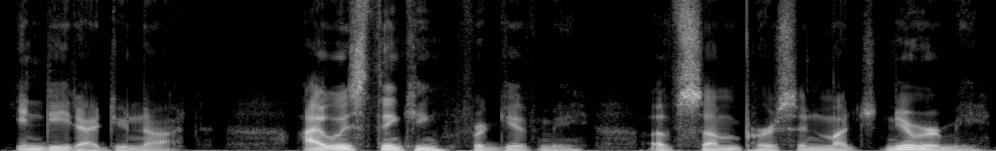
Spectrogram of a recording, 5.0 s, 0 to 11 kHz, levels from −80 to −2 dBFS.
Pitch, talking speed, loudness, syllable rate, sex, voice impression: 95 Hz, 155 wpm, -21 LUFS, 5.3 syllables/s, male, masculine, very adult-like, middle-aged, thick, tensed, slightly powerful, slightly bright, hard, clear, fluent, cool, slightly intellectual, slightly refreshing, sincere, very calm, friendly, slightly reassuring, elegant, slightly wild, slightly lively, kind, slightly modest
